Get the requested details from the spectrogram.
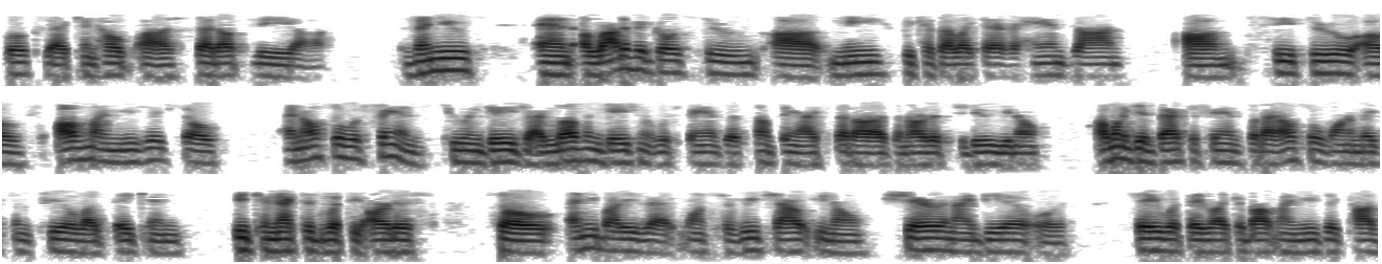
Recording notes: On the phone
